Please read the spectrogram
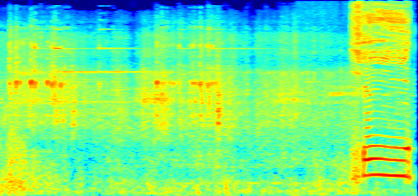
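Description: Bicycle rolling along a dirt lane: a low rumble of tyres and wind on the microphone, with a light mechanical rattle and ticking from the bike. A man's voice cuts in near the end.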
